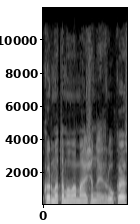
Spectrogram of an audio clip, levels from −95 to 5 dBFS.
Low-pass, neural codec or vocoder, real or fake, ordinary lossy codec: 10.8 kHz; none; real; AAC, 64 kbps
